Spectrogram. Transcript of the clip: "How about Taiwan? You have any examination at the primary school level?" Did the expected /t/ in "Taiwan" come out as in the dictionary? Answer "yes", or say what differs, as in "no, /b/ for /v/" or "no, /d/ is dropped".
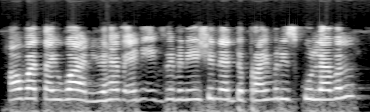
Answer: yes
